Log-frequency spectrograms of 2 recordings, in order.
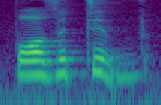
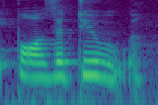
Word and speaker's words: positive: Positive. Positive. Negative. Negative. People tend to say positive. We have to make sure there's the ver.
